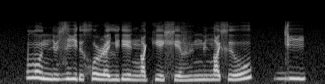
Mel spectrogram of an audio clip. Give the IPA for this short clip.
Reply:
lˠ ʉ n y z i ɾʲ o x o ɭ ɛ lʲ ʉ ɾʲ e ŋ ɑ kʲ e xʲ ɛ v y ŋ y n ɑ xʲ o | ɟ i

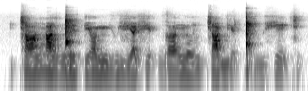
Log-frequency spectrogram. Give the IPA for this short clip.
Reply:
c ɑ ŋ ɑ l ŋ͡ǃ i pʲ ɔ mʲ ṳ vʲ ɑ fʲ ʌ ʔ ɡ ʌ n u ʎ c ɑ bʲ ə˞ ǃʰ ṳ ç i c

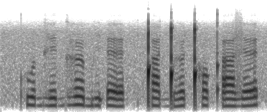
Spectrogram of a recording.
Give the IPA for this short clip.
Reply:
kʷʰ œ ɡʱ e ɡʱ œ b i ʔ ɛ | ǃ a ɡ͡ǃ œ ǃʰ ɔ kʼ a z ɛ

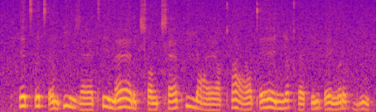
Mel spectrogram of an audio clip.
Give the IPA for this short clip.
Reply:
h ɛ˧˥˧ t͡sʼ ə˧˥˧ t͡sʼ ɜ˩˧˩ m ʔ iː˥˨ m ɮ æː˩ tʰ ɪː˥˨ m æː˧˥˧ ɾ ə˩˧˩ t͡ɕʰ ɒ˩ ŋ t͡ɕʰ æ˨˥ pʰ iː˥˨ ʕ æː˩ qʰ ʌ˧˥˧ ʕ ɒ˩˧˩ kʼ ɛː˧˥˧ ɲ i˨˥ qʰ i˩ h ɪ˨˥ m ʔ ɛ˩˧˩ ŋ ʌ˨˥ ɾ ʌ˨˥ p b u˩˧˩

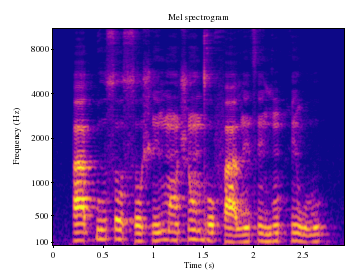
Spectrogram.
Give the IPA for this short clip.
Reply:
a˧ k͡p u˦ s o˦˨ s o˨ ʃ ĩ˨˦ m ɔ̃˧ ʃ ɔ̃˦ d o˧ f a˨ l ĩ˨˦ s ĩ˧ ɡ ũ˦ h ĩ˦˨ w u˨˦

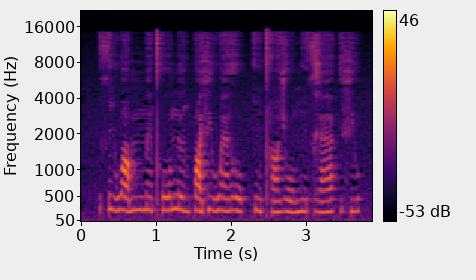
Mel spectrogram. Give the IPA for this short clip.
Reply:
θ i˧˩˧ w ɑ˧˩˧ mː ẽ˧˩˧ pʰ o˨˦ n ø˧˩˧ ʎ p ɑ˧˩˧ fʲ u˧˩˧ w æ̃˨˦ ɣ o˧˩˧ kː ĩ˧˩˧ pʰ ɑ̃˨˦ ʒ o˧˩˧ ŋ ĩ˧˩˧ θ ɣ æ˨˦ | fʲ u˨˦

